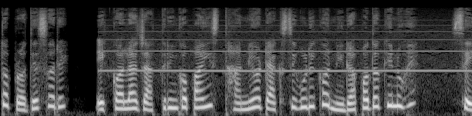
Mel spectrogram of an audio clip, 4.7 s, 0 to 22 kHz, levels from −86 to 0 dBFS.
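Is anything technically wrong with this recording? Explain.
Yes. From 0.98 s to the end, a switching supply whistle sits under the speech. A switching power supply is running in an audible burst mode or beating with another one. It gives a steady high tone near 1.8 kHz, about 20 dB below the speech.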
